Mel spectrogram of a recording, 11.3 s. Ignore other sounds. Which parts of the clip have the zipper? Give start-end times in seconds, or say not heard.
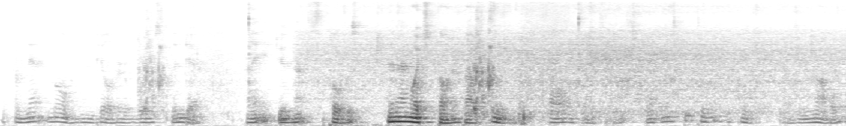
1.9-3.5, 6.2-7.8.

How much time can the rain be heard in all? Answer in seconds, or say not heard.
7 s.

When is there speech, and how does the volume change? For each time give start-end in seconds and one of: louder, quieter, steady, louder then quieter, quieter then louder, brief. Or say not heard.
0.1-11.2 louder then quieter.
